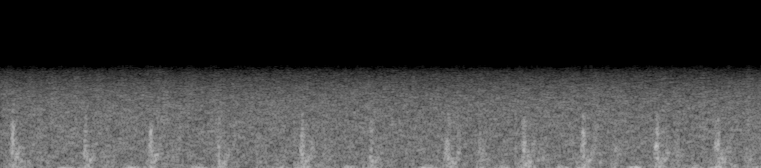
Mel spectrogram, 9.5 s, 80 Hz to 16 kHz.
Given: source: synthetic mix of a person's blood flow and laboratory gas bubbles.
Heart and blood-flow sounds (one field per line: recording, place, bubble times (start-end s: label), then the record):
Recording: Doppler ultrasound of blood flow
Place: precordium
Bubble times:
no bubbles
From the record:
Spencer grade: 0 (complete lack of bubble signals)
